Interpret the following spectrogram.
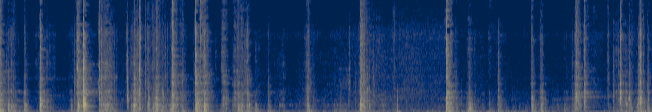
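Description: Flathead screwdriver working the tabs of a metal radio mounting sleeve in a plastic dash kit, locking the sleeve so it can't move. A run of irregular clicks and taps, with a few louder ones spread through.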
